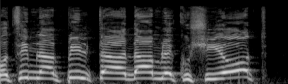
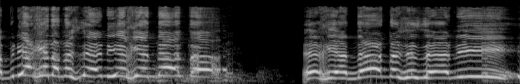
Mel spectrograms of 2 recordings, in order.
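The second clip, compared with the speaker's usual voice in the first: surprised father; 6 semitones higher than usual. Acted. Father answers son in parable.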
